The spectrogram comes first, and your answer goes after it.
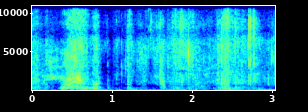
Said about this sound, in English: You've got an inside zip pocket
